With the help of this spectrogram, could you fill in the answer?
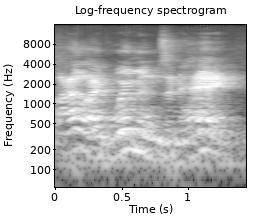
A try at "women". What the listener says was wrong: Tell them you're taking liberty and it's not pronounced women's, it's just women, but you're doing it to be in character.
